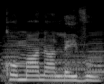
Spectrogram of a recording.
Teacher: The N at the end of comment is nasal.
